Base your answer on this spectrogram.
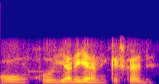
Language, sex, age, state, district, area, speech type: Manipuri, male, 18-30, Manipur, Kakching, rural, conversation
